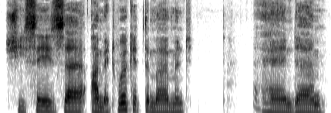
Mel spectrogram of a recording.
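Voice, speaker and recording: A hoarse man running an amateur radio net, talking in a lively on-air way and spelling callsigns with the phonetic alphabet. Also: mid-range voice, slow pace, no echo, studio quality. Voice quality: gravelly.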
